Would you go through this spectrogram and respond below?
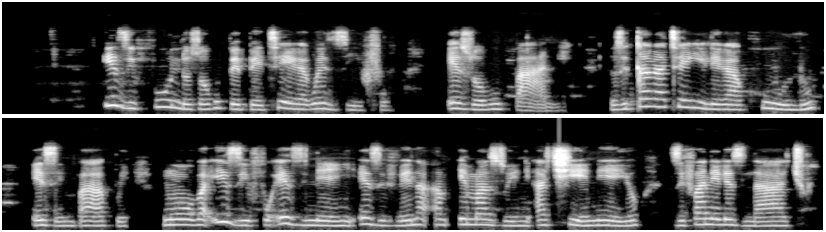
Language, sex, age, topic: North Ndebele, male, 36-49, health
